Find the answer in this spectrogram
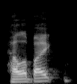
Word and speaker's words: Hellebuyck: Alyssa Liu, Jack Hughes, or Connor Hellebuyck, I think is how you say his name.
